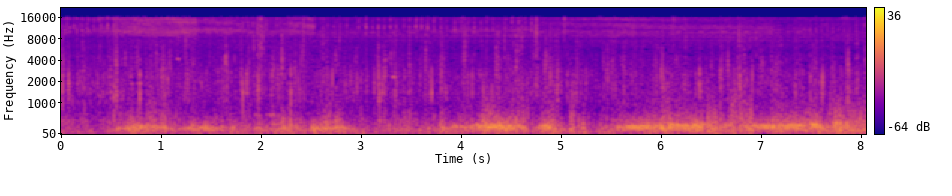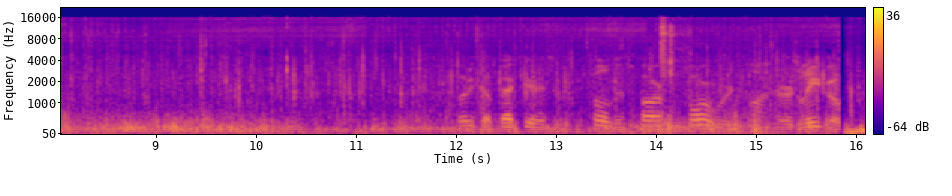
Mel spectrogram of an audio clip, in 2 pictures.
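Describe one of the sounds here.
Donkey hooves clop steadily on a gravel road.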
